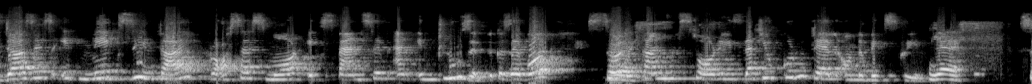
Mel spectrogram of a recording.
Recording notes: This episode is the audio version of a live online session from #JLFLondonAtBL2020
